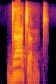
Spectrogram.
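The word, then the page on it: détente: Indian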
